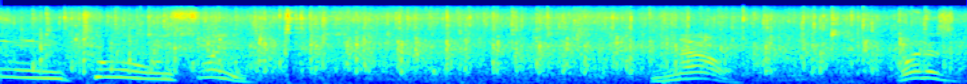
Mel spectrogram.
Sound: audience applause

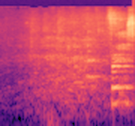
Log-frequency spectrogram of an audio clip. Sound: audience laughs

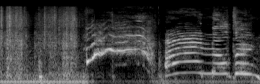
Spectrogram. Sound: screams

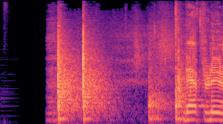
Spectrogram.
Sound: gavel banging

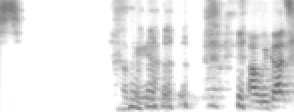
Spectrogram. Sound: laughter

